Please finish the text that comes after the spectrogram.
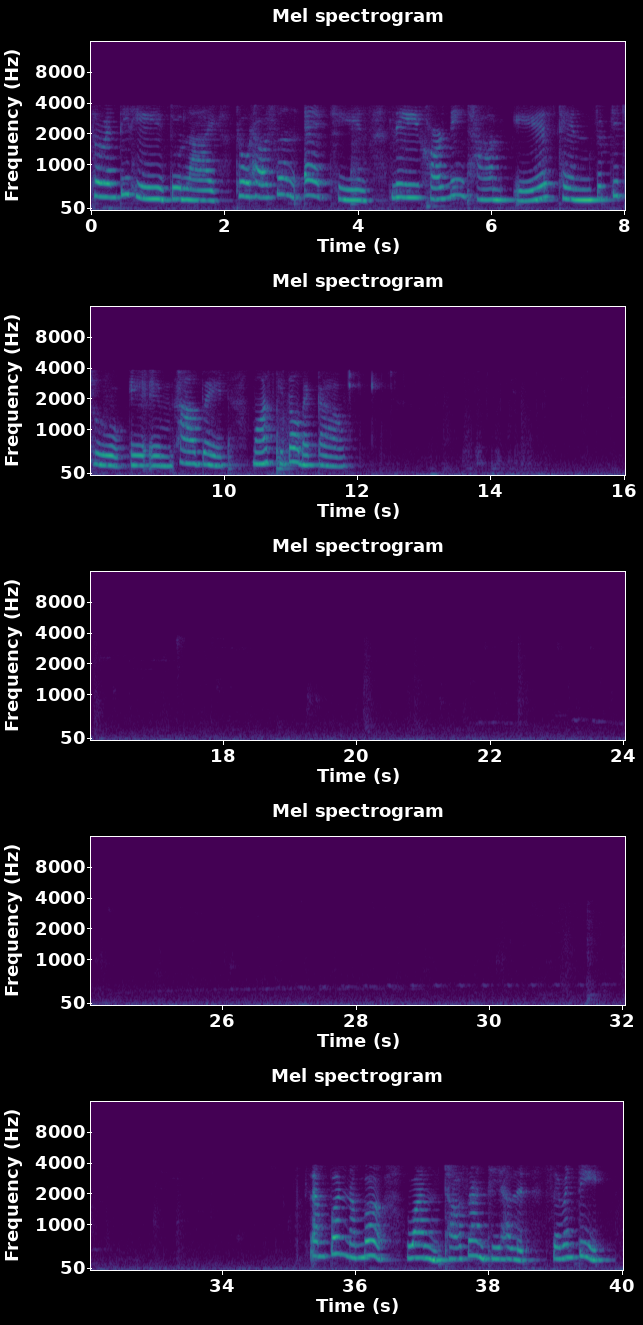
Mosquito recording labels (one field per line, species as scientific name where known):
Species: no mosquito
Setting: cup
